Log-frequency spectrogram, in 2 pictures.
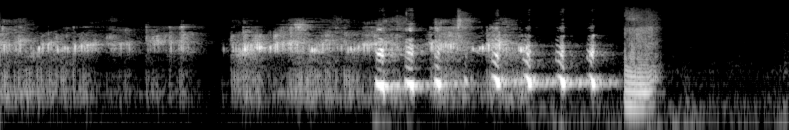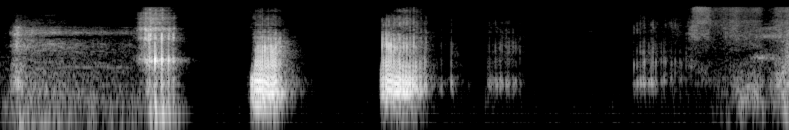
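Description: A long, fluttering fart about two seconds in, followed by several short, sharp sounds.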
